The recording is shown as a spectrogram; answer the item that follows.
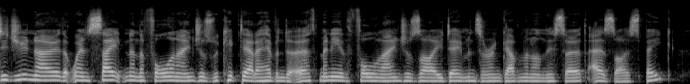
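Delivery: ordinary delivery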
